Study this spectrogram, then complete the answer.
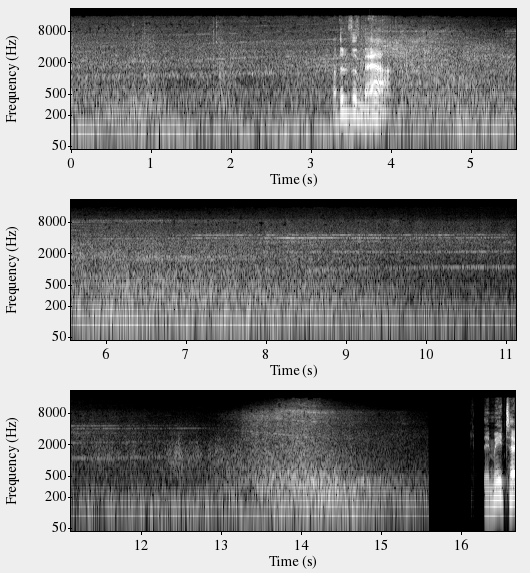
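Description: A hovering craft's engines roar with a low rumble.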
